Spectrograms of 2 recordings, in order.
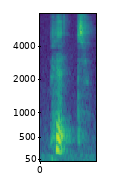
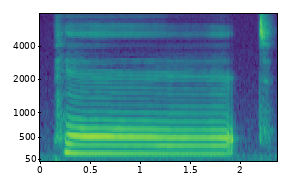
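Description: First: The word is said quickly as one smooth word. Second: The word is stretched out slowly, sound by sound. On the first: "And now we're going to say it fast like a word" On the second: "Let's tap and stretch one more time"

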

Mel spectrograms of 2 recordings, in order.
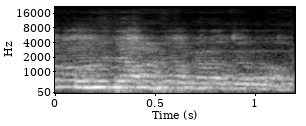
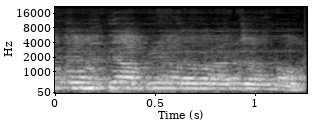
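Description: No difference in how they are said.

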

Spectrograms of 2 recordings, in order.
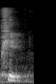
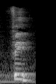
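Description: First: The word begins with a p sound. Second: The word begins with an f sound. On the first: This is how Koreans say it. "우리만 핏이라 하죠" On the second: This is the standard pronunciation. "F로 시작하니까 정식적인 발음은 fit"

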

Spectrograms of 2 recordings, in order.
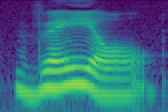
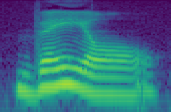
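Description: The two takes are said the same way.

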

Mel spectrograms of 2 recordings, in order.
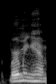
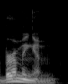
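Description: First: It is said with an American accent. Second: It is said with an English accent.

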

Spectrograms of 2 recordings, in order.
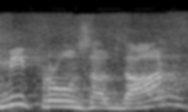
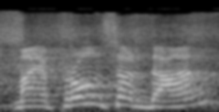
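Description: First: The pronoun is said as a northern "me". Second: The pronoun is said as a standard "my".

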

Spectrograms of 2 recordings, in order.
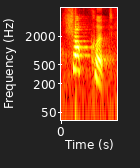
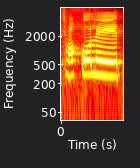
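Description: First: The second syllable has a reduced schwa vowel. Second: The second syllable has a full clear vowel. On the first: The speaker calls it right. "ในพยางค์ที่สอง" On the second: The speaker calls it wrong. "ไม่ใช่ช็อกโกแลต"

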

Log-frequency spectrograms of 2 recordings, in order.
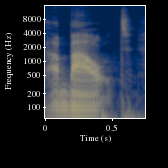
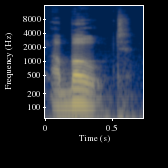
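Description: First: The vowel in about sounds like ow. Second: The vowel in about sounds like oh. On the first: This is how Americans say it. "an American will say about" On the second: This is how some Canadians say it. "some Canadians will say about. Instead of ow, they say oh"

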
